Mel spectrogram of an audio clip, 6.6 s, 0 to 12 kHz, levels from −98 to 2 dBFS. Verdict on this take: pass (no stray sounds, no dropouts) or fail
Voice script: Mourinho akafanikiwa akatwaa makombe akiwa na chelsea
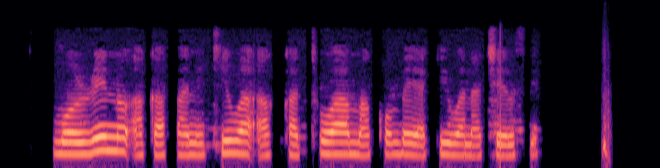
fail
